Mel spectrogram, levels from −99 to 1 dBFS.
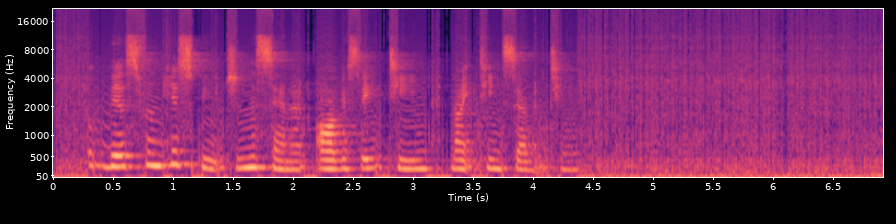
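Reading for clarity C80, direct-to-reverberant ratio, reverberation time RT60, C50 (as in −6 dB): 17.5 dB, 11.0 dB, 0.70 s, 14.5 dB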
